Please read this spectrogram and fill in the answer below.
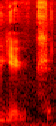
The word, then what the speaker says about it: uke: I would refer to it as a uke because it rhymes with puke.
